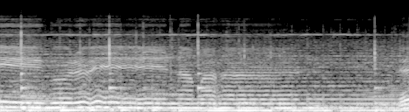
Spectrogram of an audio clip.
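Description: Devotional chanting of a Sanskrit prayer: a voice holds and ornaments long sung notes over a steady instrumental drone.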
